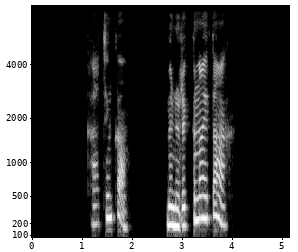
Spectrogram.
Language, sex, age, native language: Icelandic, female, 50-59, Icelandic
